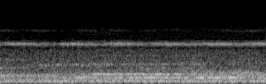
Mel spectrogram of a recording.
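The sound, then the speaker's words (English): Cricket chirps slowed down to a human pace make a sustained, steady wash of layered tones with a bright, high ringing pitch over a softer buzzing bed. It is fairly loud and continuous, with no voices. “it was slowed down by the amount of times that crickets' metabolism is faster than humans, you know. And then when it was slowed down, they sound like this.”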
